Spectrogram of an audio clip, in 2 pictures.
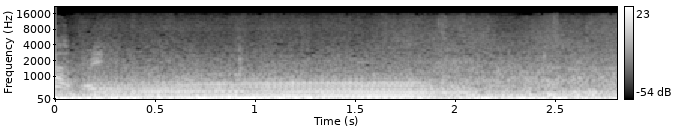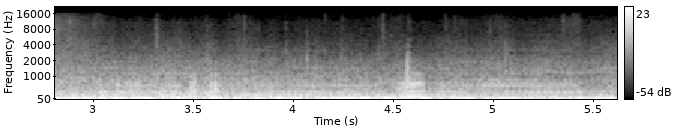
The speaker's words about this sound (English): Makes a lovely sound. Sorry, I'm not very smooth. Oh, the pops on the overrun.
